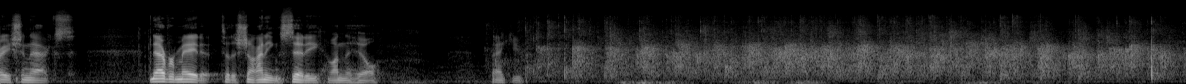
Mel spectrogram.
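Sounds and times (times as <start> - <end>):
speech: 0.0 - 0.8, 1.5 - 3.9, 4.9 - 5.6
audience applause for open mic participants: 5.0 - 11.8.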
